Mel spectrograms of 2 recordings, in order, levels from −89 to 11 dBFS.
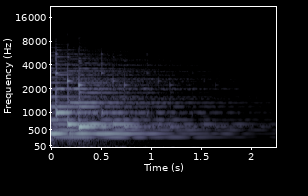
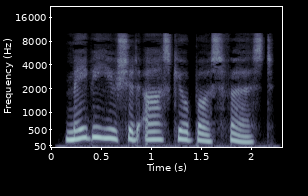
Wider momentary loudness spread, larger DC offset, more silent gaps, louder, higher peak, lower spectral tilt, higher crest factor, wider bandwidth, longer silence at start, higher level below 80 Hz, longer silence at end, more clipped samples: first, 23 LU vs 6 LU; second, under 0.1% vs 0.3%; neither; second, -34 LUFS vs -23 LUFS; second, -18 dBFS vs -10 dBFS; second, -3.5 dB/octave vs -5 dB/octave; about the same, 18 dB vs 14 dB; second, 7.8 kHz vs 10.5 kHz; second, 0 s vs 0.15 s; second, -88 dBFS vs -58 dBFS; first, 0.95 s vs 0.1 s; neither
